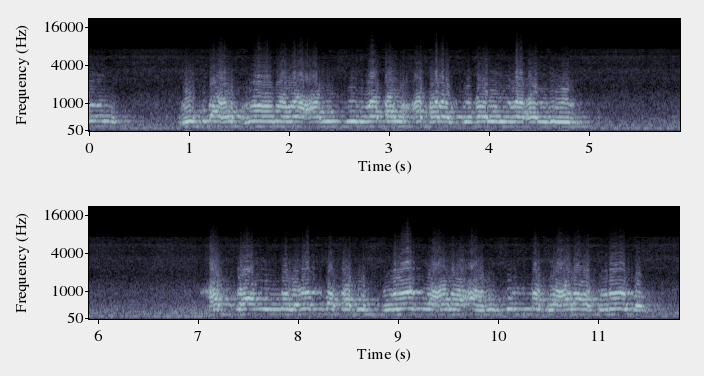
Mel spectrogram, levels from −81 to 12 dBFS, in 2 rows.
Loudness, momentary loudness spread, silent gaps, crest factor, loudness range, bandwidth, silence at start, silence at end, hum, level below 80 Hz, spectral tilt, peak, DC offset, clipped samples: -16 LUFS; 20 LU; none; 10 dB; 5 LU; 7.4 kHz; 0 s; 0 s; none; -48 dBFS; -7.5 dB/octave; -8 dBFS; under 0.1%; under 0.1%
